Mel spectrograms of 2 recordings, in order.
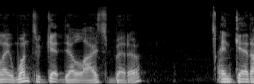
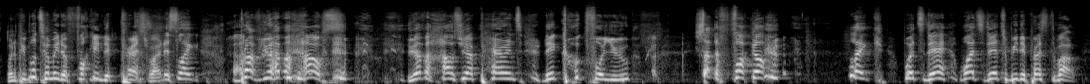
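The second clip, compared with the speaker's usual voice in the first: Andrew Tate manner; 7 semitones higher than usual. Pretend. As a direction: rant like a tough-love influencer who has no patience. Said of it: "let's do it in the Andrew Tate manner".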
